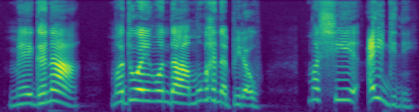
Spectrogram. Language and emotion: Manipuri, angry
